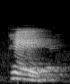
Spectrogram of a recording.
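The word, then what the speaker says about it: père: So P-E-R-E is pear.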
